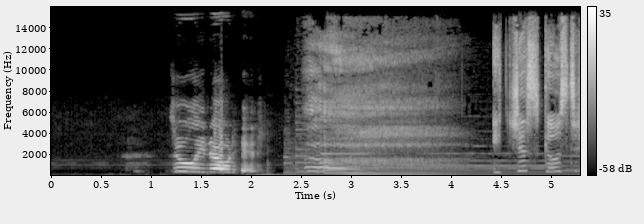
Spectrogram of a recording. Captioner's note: sighs happily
